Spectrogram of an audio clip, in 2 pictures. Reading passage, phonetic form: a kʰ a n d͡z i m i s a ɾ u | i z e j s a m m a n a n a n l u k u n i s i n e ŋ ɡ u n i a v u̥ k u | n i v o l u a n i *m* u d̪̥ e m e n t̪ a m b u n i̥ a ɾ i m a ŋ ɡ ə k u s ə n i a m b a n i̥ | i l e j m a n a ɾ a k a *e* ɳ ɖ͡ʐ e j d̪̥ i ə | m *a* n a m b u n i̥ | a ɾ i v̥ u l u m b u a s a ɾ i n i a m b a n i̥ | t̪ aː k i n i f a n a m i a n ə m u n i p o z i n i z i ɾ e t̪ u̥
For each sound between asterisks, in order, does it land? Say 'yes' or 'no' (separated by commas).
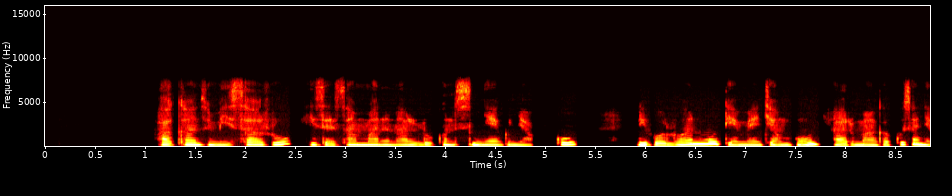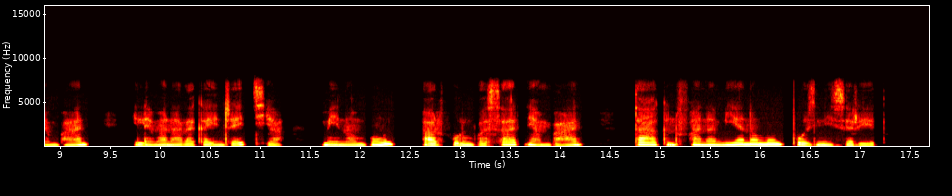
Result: yes, no, no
